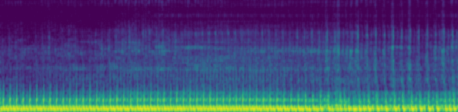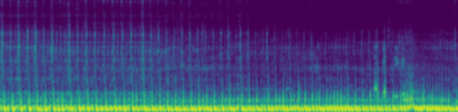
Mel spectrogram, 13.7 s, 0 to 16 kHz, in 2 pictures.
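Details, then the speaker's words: Honda Mega Pro-based CB 240cc single-cylinder, 5-speed stock ratios, PWK 28 carb, jets 35/120, throttle cable still pulled: deep, loping, choppy idle with some clatter, lumpy from high cam overlap. "Suara langsamnya seperti ini teman-teman, karena ini saya tutup biar saya ngomong kedengeran. Ini suara langsamnya putus-putus seperti ini kalau menggunakan overlap tinggi."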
